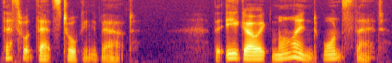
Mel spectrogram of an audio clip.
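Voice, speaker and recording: A woman giving a spiritual teaching, reading and commenting informally in an earnest, deliberate way, with frequent pauses and emphatic repetition. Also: extremely low pitch, lively intonation, creaky, warm tone, no room sound. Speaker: spiritual teacher and channel host.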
